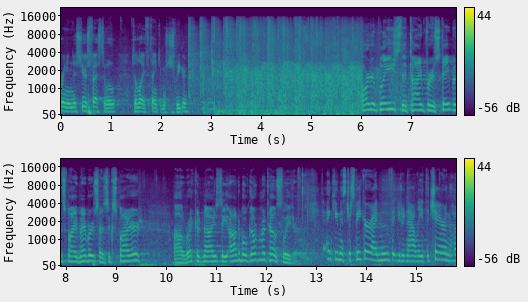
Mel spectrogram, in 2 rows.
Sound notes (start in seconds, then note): 7.4 applause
